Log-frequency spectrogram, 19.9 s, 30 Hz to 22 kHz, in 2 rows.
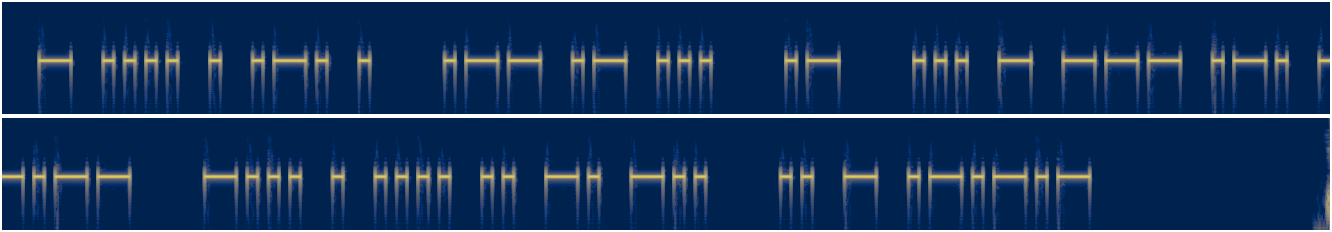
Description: Morse code, heard as a keyed tone, about 15 wpm, 700 Hz. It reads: THERE WAS A STORY BEHIND IT.
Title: Sentences from Top 500 Words and Abbreviations 15wpm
